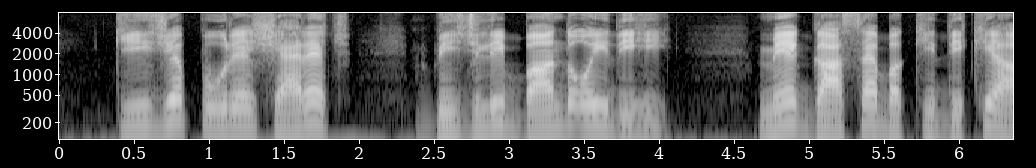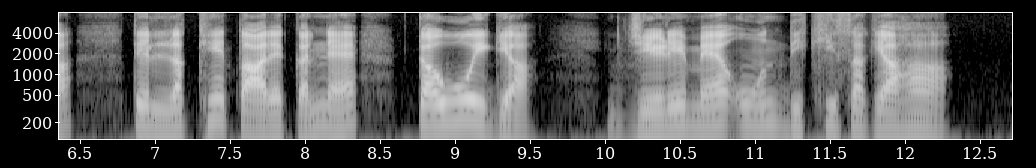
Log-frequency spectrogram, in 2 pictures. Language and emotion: Dogri, surprised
